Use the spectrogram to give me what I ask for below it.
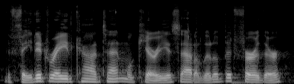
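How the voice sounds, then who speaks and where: A man's voice: mid-range voice, fairly quick. A man streamer giving casual reaction commentary, blunt and chatty, swearing offhand.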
